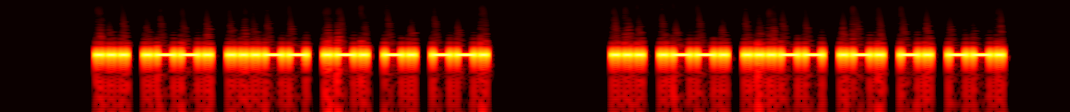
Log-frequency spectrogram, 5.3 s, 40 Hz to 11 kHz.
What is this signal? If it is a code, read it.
Morse code, heard as a keyed tone, about 40 wpm, 700 Hz. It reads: SP3RNG SP3RNG
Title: DXCC-100 Call Signs - 6 Characters - Repeated 3x - 40wpm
